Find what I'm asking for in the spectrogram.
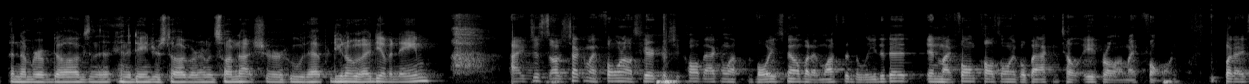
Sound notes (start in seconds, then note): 4.5 exhales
